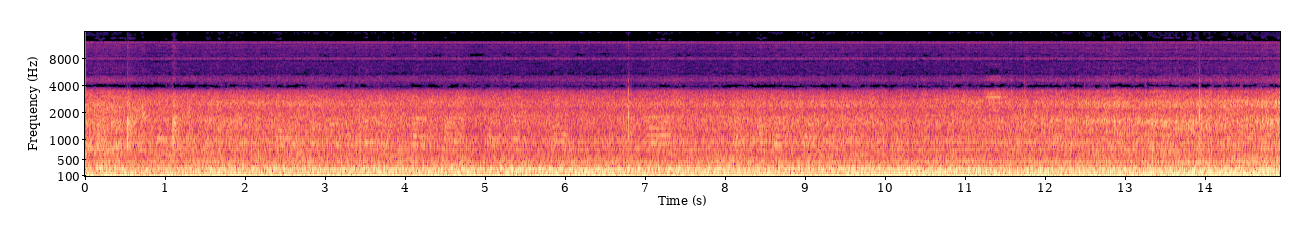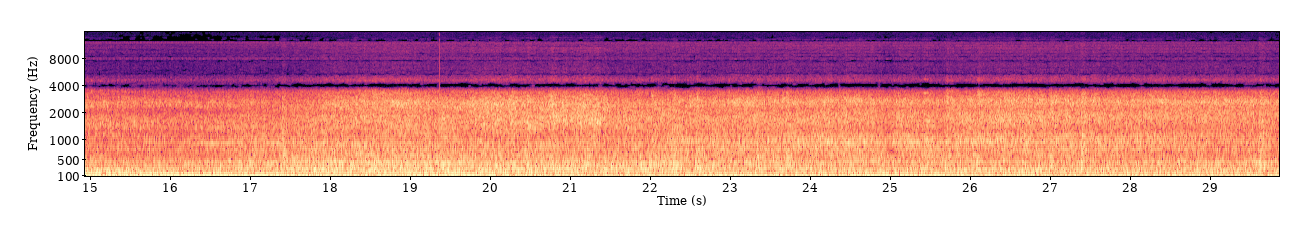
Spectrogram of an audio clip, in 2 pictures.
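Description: Diesel locomotive engines running with a steady low drone as the trains approach. About halfway through this gives way to the rushing rattle of passenger coaches rolling past on the rails.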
